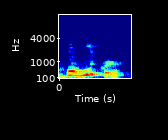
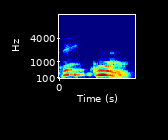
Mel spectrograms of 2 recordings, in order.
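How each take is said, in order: First: Veículo stressed on the í: ve-Í-cu-lo; veículo with the i as its own strong syllable. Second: Veiculo stressed on cu: ve-i-CU-lo; slow veiculo, leaning on the u. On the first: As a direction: hit the í in veículo, leaving cu weak. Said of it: "não é mais o i". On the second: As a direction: hit CU in veiculo, leaving the i weak. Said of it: "é o u". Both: Shown as a demonstration.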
